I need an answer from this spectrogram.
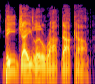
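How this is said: It is said with a Southern twang.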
